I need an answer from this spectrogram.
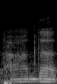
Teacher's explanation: Nima uchun mana bu t'miz oddiy t emas, d deb talaffuz qilinyapti? Sababi ikki unli o'rtasida kelyapti, ikkita a o'rtasida kelyapti. Shuning uchun demak pada deb talaffuz qilinyapti.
